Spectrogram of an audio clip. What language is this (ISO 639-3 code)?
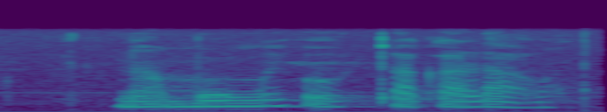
ven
